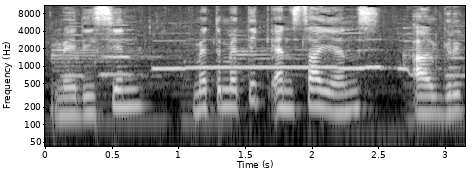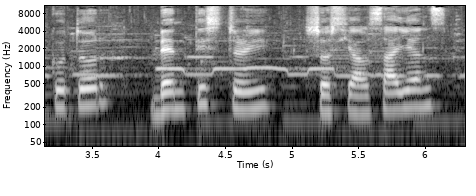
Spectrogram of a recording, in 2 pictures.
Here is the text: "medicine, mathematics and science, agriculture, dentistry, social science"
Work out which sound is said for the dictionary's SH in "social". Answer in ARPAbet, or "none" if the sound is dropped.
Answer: S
